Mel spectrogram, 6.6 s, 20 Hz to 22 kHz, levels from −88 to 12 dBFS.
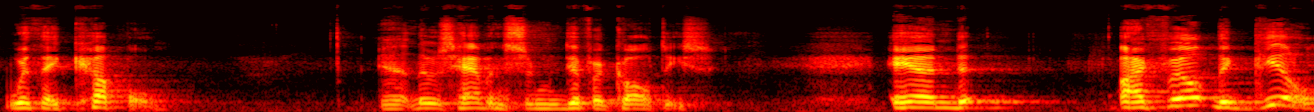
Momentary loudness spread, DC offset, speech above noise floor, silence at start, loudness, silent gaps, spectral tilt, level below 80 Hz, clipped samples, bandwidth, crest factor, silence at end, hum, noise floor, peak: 18 LU; under 0.1%; 45 dB; 0.05 s; -18 LUFS; none; -4 dB/octave; -68 dBFS; under 0.1%; 17.5 kHz; 18 dB; 0 s; none; -63 dBFS; -2 dBFS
